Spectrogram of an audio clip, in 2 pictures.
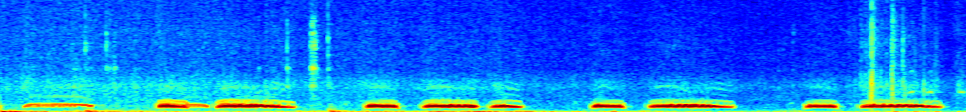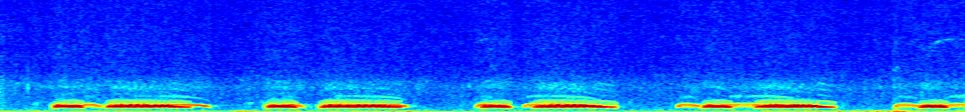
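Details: Spotted dove cooing in the very fast 'gù kích bổi' style: low mellow coos in quick pairs, a short note then a longer one, repeated about once a second with brief gaps. A few faint clicks are audible.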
